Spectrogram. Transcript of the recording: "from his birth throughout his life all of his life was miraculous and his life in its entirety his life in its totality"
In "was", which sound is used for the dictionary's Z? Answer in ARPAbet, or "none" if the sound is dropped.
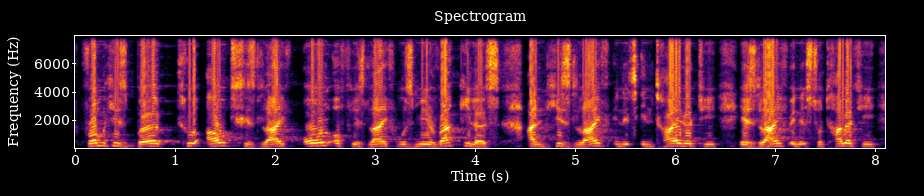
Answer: Z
